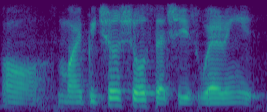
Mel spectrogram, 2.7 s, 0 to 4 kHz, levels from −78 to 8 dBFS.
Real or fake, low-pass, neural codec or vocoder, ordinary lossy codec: fake; 3.6 kHz; codec, 16 kHz in and 24 kHz out, 1 kbps, XY-Tokenizer; Opus, 32 kbps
